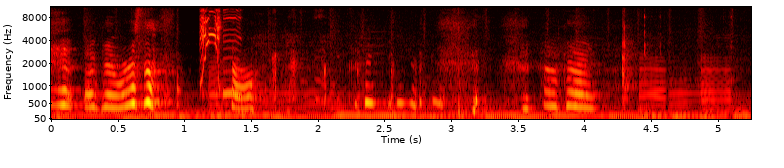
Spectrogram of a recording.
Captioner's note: squeak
